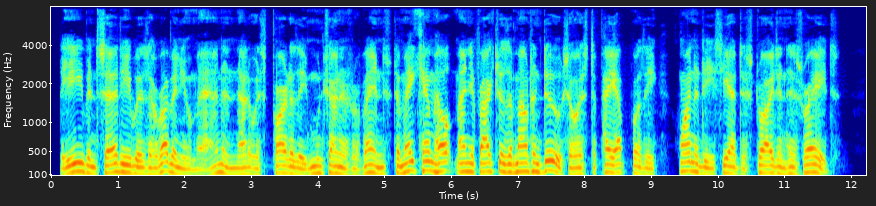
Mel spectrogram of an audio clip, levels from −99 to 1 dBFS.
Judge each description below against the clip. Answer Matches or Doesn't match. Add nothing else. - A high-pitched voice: Doesn't match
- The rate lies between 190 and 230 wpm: Matches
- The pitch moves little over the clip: Doesn't match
